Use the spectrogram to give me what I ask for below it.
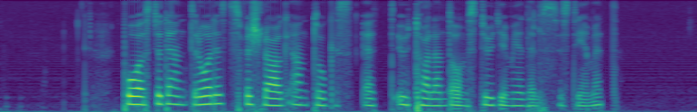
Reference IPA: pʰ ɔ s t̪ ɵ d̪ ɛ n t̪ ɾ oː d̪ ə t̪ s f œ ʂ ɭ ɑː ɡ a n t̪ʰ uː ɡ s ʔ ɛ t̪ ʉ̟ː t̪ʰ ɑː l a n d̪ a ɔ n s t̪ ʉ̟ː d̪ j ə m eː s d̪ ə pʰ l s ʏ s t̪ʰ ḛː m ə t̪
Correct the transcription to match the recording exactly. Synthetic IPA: pʰ ɔ s t̪ ɵ d̪ ɛ n t̪ ɾ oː d̪ ə t̪ s f œ ʂ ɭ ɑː ɡ a n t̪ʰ uː ɡ s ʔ ɛ t̪ ʉ̟ː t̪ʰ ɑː l a n d̪ ə ɔ m s t̪ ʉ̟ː d̪ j ə m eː d̪ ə l s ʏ s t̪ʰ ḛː m ə t̪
